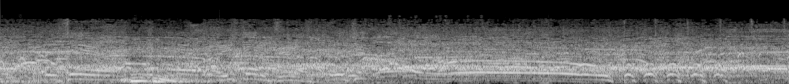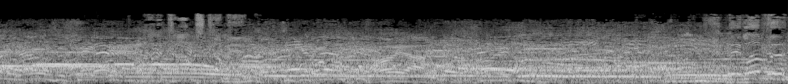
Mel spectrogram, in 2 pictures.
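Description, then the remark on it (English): A large crowd in the Family Fun Zone erupts into loud, sustained shouting and booing as a man is tackled by a dad with two daughters. Many overlapping voices rise and fall together in a dense roar that carries on steadily, booing the cops who come over to get him. “You're going to hear the crowd erupt as”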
